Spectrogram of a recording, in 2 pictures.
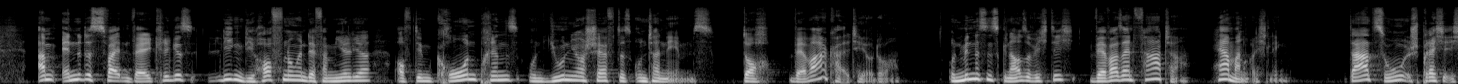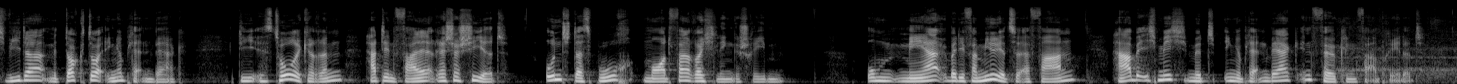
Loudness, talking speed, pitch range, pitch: -19 LUFS, 140 wpm, 140-195 Hz, 160 Hz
